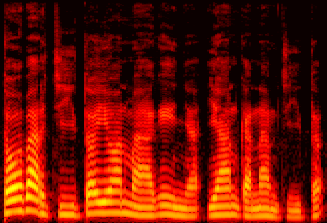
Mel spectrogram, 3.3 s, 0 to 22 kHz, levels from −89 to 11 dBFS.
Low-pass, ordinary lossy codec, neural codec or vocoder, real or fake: none; none; none; real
